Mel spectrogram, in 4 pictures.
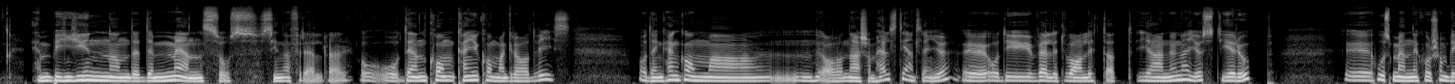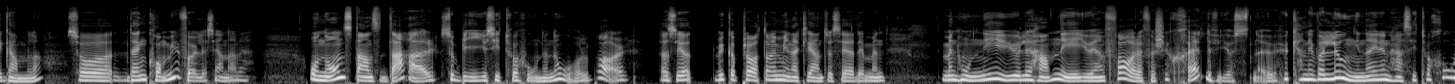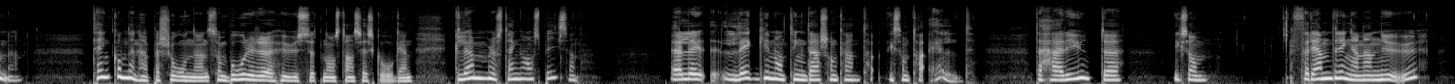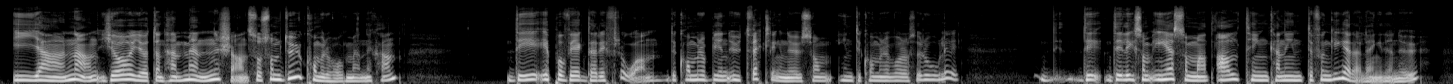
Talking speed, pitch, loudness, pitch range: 180 wpm, 195 Hz, -14 LUFS, 170-220 Hz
